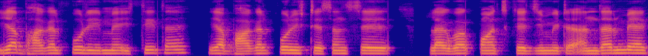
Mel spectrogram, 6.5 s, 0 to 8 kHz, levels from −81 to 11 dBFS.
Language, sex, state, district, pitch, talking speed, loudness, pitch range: Hindi, male, Bihar, Bhagalpur, 155 Hz, 155 wpm, -18 LUFS, 150-160 Hz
